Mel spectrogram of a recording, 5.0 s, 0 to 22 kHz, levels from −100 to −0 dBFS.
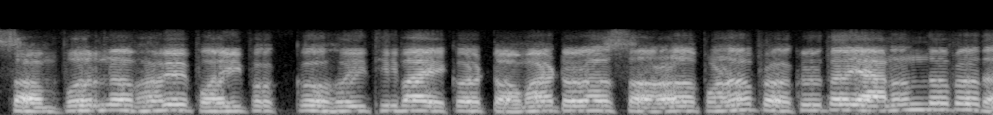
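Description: From start to finish the speech carries a channel delay (doubling): one side of the stereo signal runs 40 ms behind the other, and summing to mono lays the late copy over the original at equal level. Every onset arrives twice, giving a thickened, slapped doubling. A room's reverb tail decays, but here there is one repeat and no tail. The gap is too long for the hollow comb-filter tone of a sub-millisecond offset. The wideband phone bandwidth stops near 7.5 kHz.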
